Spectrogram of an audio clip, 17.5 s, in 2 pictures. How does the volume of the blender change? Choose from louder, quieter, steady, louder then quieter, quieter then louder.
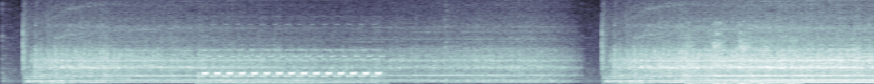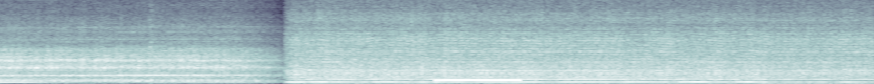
louder.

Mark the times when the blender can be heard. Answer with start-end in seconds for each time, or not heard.
0.0-17.4.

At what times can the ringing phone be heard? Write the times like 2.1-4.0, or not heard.
1.9-3.9, 6.8-8.1, 12.9-13.9.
